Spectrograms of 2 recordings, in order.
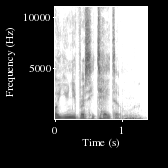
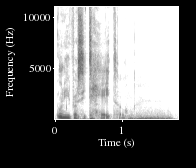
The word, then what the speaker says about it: universitetet: På kind of makes sense, but universitetet, that pronunciation doesn't make sense because there's a T consonant at the end, yet it is pronounced as an L from what I'm hearing.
